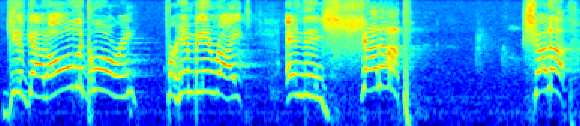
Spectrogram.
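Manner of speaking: forceful preaching yell; loud commands. Acted. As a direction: bark the orders at them.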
